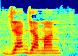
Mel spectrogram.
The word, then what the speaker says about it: Can Yaman: se escribe Can Yaman, pero se dice Yan Yaman, ya que en turco no existe la fonética de la letra C.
